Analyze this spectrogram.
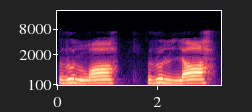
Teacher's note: अल्लाह को मोटा अदा करेंगे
